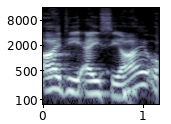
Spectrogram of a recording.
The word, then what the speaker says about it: IDACI: Is it called, I don't know, is it IDACI, or is it pronounced altogether as one word? What is it called? – That's the question I get asked the most. it's called Idaci Motorsport.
